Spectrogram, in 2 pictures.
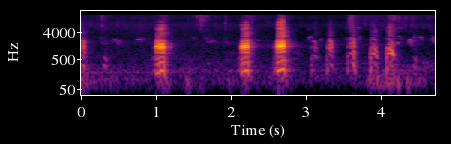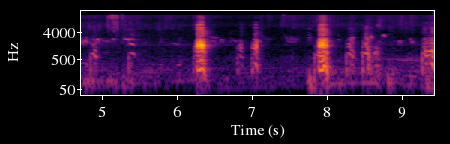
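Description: Ducklings peep loudly and repeatedly close by.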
